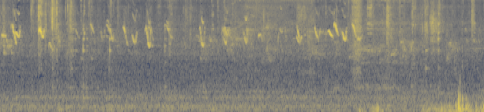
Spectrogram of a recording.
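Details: Chicks chirping in a lively stream of short, high, downward-slurred peeps from several birds, fairly irregular in spacing; near the end a louder low thud or handling noise.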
